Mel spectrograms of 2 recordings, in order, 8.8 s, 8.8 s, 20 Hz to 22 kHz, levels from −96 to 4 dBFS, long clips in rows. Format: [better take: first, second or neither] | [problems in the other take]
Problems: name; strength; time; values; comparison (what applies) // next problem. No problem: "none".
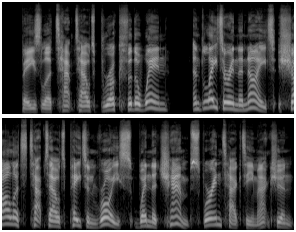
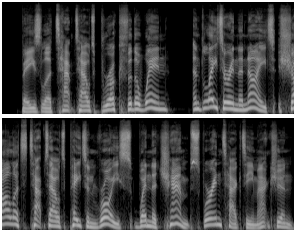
second | thin; very; fading below 350 Hz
